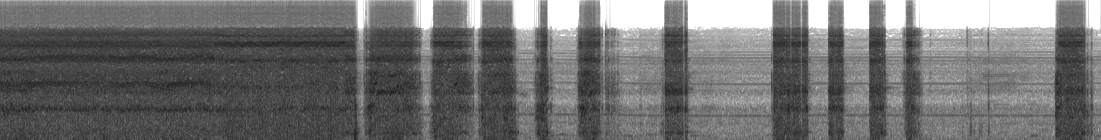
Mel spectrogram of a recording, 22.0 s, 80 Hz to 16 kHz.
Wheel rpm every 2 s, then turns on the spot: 220, 230, 220, 150, 80, 50, 10, 10, 10, 10, 20.
20-22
